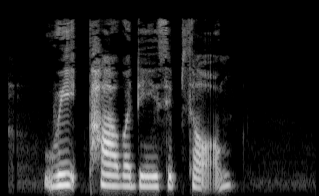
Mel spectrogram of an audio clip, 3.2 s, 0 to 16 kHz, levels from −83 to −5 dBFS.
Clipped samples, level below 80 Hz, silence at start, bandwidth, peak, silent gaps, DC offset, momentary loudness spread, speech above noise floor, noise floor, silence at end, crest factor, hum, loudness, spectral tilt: under 0.1%; -70 dBFS; 0.45 s; 11.5 kHz; -2 dBFS; none; under 0.1%; 14 LU; 45 dB; -65 dBFS; 0.9 s; 20 dB; none; -20 LUFS; -5.5 dB/octave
